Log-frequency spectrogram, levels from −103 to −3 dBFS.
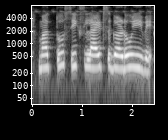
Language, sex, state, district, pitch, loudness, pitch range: Kannada, female, Karnataka, Bidar, 270 Hz, -14 LUFS, 265-290 Hz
